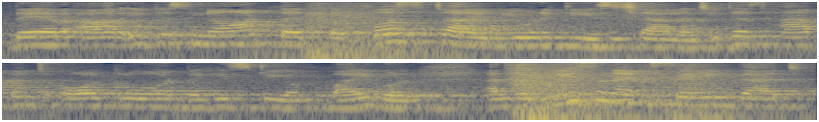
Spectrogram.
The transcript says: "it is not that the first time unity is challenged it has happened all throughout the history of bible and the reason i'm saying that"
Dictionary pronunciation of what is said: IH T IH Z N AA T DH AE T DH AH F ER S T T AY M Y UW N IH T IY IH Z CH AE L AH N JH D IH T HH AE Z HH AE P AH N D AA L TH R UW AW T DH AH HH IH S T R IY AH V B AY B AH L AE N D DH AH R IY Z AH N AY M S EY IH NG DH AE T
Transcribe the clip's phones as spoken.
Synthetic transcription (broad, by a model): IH T IH Z N AA T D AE T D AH F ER S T T AY M Y UW N IH T IY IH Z CH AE L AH N JH IH T HH AE Z HH AE P AH N D AA L T R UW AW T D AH HH IH S T R IY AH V B AY B AH L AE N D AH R IY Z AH N AY M S EY IH NG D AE T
